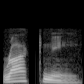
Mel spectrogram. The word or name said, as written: Rockne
